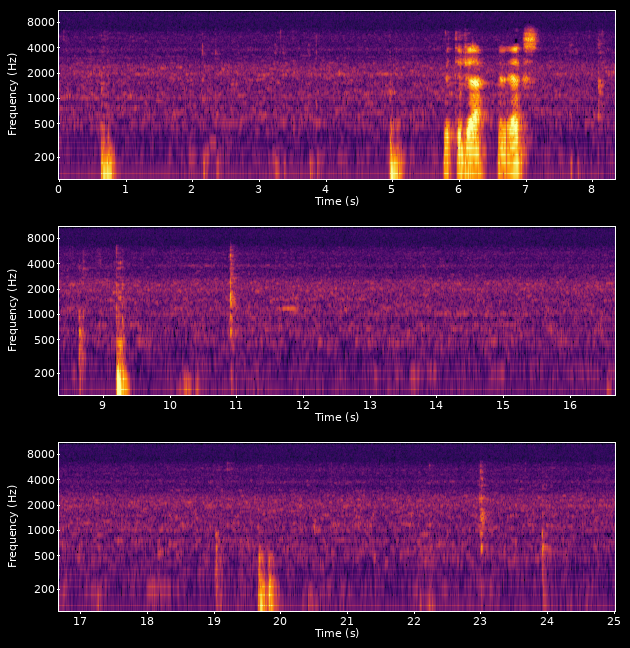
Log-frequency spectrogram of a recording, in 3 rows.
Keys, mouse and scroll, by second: 0.1 click, 0.9 g, 2.4 click, 3.5 click, 4.0 click, 5.2 g, 9.5 KP_7, 11.2-14.3 middle drag, 14.5 middle click, 14.7 middle click, 15.1 middle click, 15.3 middle click, 15.5 middle click, 15.6 middle click, 19.9 KP_3, 23.3-25.0 middle drag.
